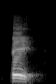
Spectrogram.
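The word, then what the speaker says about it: 米: We use the character for rice, which is pronounced Bei, and we use that Bei Koku for rice country.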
